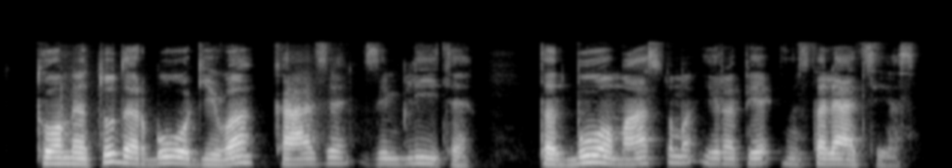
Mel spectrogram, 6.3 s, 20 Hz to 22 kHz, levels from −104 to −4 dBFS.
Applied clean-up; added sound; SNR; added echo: neural mask model DeepFilterNet 3.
